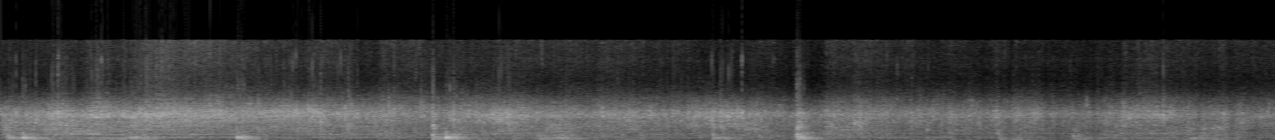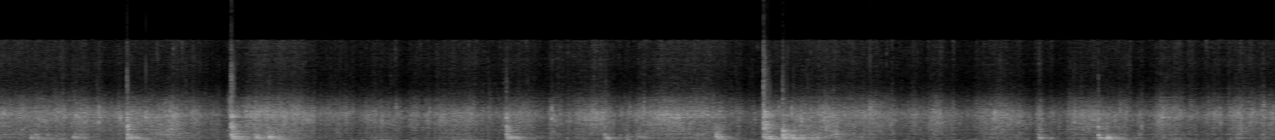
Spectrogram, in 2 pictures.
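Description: Chicken pieces sizzling as they fry in hot oil in a metal pot, freshly coated with ginger-garlic paste and being browned, while a wooden spatula stirs them. The spatula knocks and scrapes against the pot every few seconds.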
